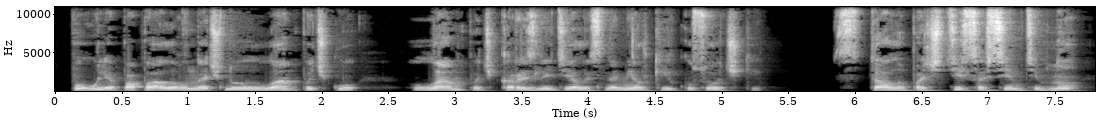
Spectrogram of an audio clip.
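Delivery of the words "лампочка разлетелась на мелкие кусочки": plain reading voice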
